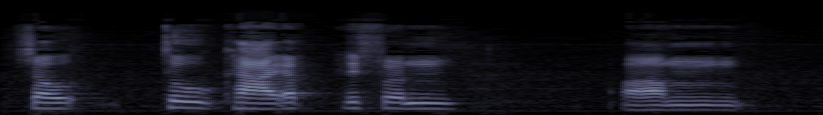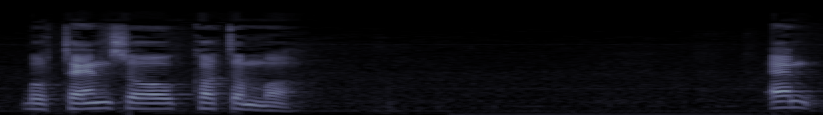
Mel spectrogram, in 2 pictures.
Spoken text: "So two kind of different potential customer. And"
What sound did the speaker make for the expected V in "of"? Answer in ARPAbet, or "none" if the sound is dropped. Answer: P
